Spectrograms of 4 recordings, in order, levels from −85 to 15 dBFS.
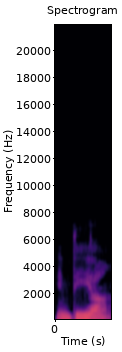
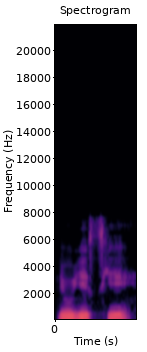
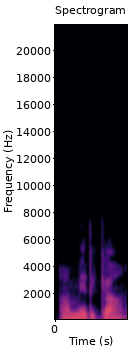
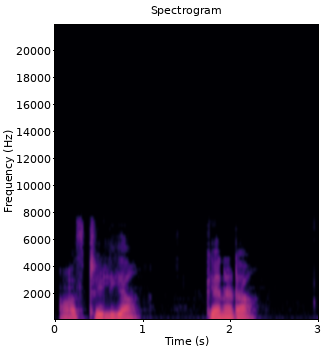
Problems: none marked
